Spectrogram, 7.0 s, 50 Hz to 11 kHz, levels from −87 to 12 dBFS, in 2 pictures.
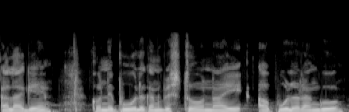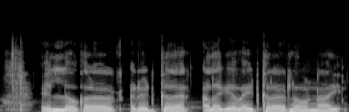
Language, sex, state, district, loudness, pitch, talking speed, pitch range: Telugu, male, Telangana, Hyderabad, -14 LUFS, 145 Hz, 145 wpm, 145-150 Hz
